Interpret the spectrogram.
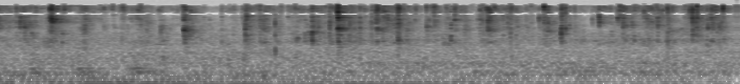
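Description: A person biting and chewing food, with many scattered short mouth clicks.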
